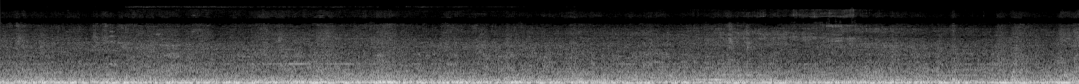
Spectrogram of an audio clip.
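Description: Steel wheels of passing Herzog (HZGX) open-top freight cars rolling on the rail close by: a loud, steady rumble.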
